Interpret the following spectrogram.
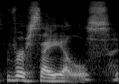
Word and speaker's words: Versailles: Definitely not pronounced that way. It's Versailles.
